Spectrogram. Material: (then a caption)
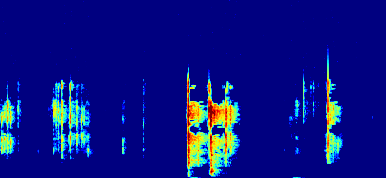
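Soap. A small metal blade cuts and scrapes the surface of a solid, hand-sized white bar of soap held in one hand with long red nails, shaving off flakes. Eight quiet, bright, crisp scraping clicks are heard, with the loudest, longest shave near the middle. Each one ends almost at once.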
